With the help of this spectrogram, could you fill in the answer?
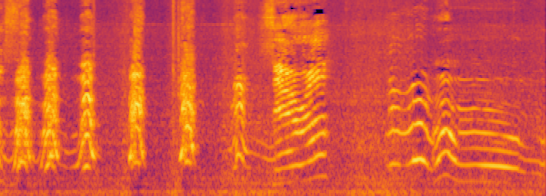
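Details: Wire Fox Terrier, homesick and missing her family, howls when her owner coaxes her: a string of short rising-falling yips leading into long quavering howls that waver up and down, with a human voice joining briefly.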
